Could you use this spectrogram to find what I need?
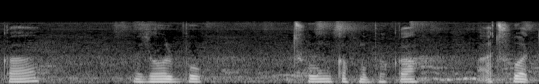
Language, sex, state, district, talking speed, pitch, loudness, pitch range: Mizo, male, Mizoram, Aizawl, 100 wpm, 125 Hz, -19 LUFS, 120-135 Hz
